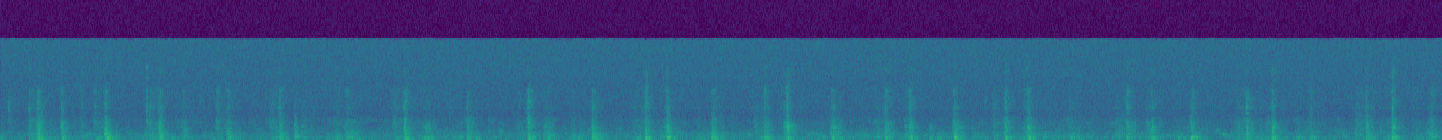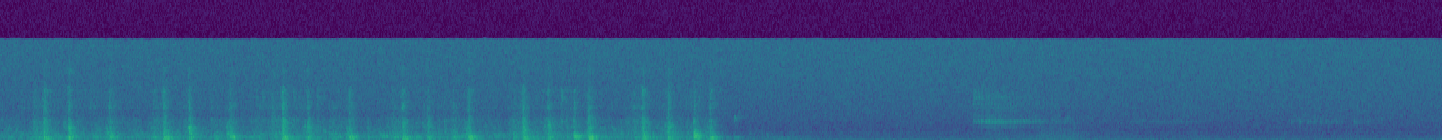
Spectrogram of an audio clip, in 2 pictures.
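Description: A washing machine hums with a low steady drone.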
